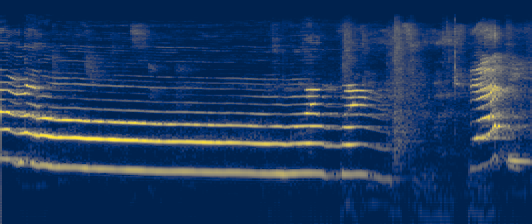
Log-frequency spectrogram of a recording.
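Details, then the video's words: Siberian Husky howling on command indoors: a long, steady, slightly falling tonal howl lasting over three seconds, then short broken yelps, with a person's voice praising the dog close by. "Talking Husky Sings a Song!"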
